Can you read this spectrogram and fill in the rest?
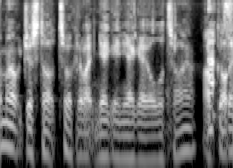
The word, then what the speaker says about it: Nyege Nyege: Well, I was desperate to go to this festival, Nyege Nyege. You did say it right.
